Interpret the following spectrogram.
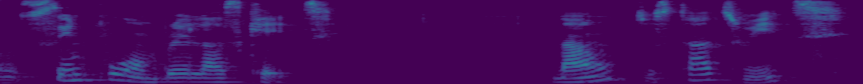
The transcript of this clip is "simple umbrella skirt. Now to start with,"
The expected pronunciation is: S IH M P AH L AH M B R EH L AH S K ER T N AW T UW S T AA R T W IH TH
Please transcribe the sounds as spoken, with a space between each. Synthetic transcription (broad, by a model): S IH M P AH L AH M B R EH L AH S K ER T N AW T UW S T AA T W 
